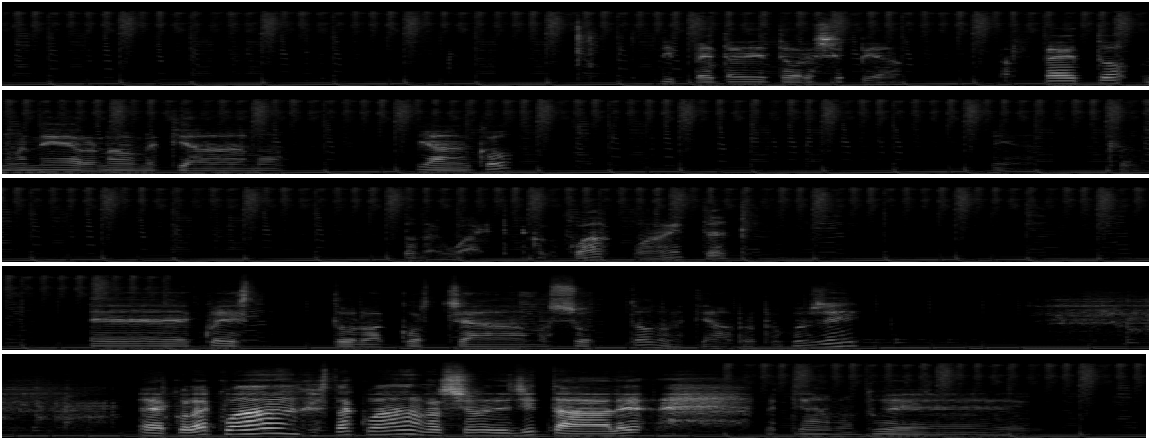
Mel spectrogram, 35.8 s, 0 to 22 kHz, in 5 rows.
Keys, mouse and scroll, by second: 0.0-2.6 typing, 7.7-9.2 drag, 11.3 click, 12.4 click, 15.6 scroll down 2, 16.4 scroll down 2, 17.3 click, 18.3 click, 22.6 click, 23.3 click, 24.7-26.3 drag, 27.9-28.9 scroll down 8, 30.5 click, 33.7-34.5 scroll up 6.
